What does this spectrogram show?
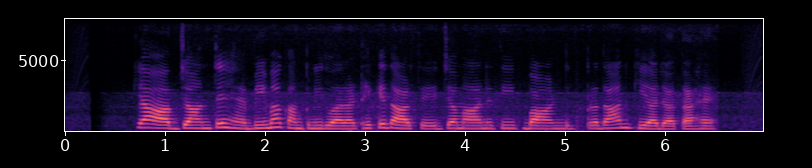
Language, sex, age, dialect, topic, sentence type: Hindi, female, 18-24, Hindustani Malvi Khadi Boli, banking, statement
